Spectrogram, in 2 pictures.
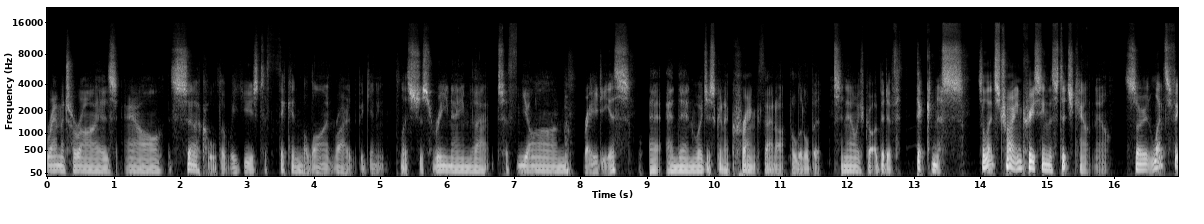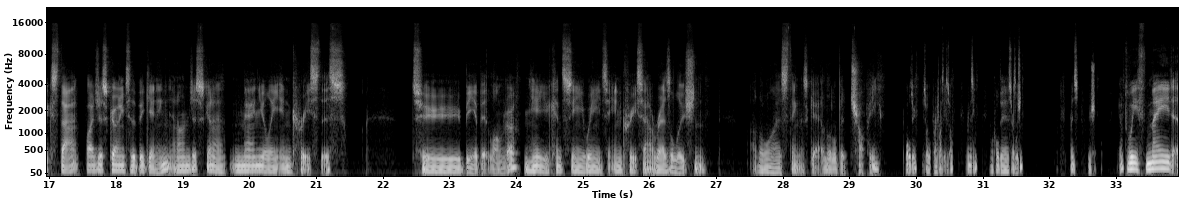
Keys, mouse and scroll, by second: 1.0-2.7 drag, 3.8 click, 5.3 scroll down 5, 6.0 click, 7.0 BackSpace, 9.0-10.2 middle drag, 10.5-11.8 drag, 11.8-15.1 middle drag, 15.1-16.1 drag, 16.1 middle click, 16.7-17.8 scroll up 8, 17.8-18.8 middle drag, 18.8 click, 19.9-21.6 drag, 21.6-23.0 scroll down 10, 23.0 scroll down 1, 23.1-24.8 middle drag, 24.8-29.5 drag, 29.5 scroll down 3, 29.8 middle click, 30.1 middle click, 30.1 scroll down 1, 30.2 middle click, 30.3 click, 30.5 shift+d, 30.7 scroll up 2, 30.9 middle click, 31.1 click, 31.6 click, 32.0 click.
